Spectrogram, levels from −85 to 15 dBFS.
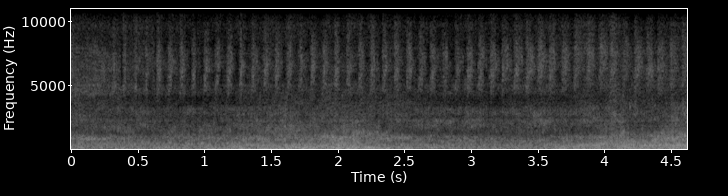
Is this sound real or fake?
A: fake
